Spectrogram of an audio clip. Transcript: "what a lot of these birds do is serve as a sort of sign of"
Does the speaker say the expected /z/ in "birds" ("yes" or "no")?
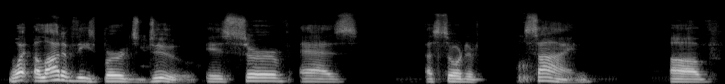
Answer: yes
